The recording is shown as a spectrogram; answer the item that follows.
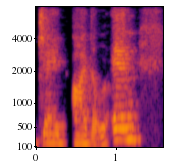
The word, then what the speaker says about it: jinn: Either spelled with a D-J-G-N or the D-J-I-N-N, J-I-N-N, jinn as in gin and tonic, gon as in dragon, gen as in genetics, or gene or genesis or genius.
